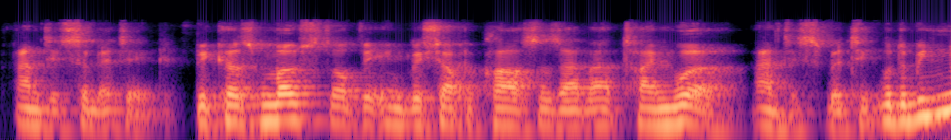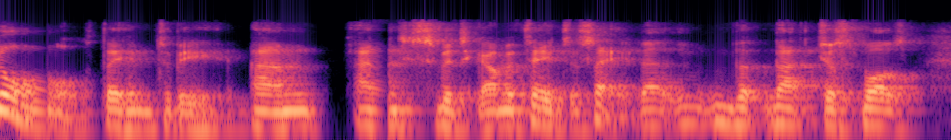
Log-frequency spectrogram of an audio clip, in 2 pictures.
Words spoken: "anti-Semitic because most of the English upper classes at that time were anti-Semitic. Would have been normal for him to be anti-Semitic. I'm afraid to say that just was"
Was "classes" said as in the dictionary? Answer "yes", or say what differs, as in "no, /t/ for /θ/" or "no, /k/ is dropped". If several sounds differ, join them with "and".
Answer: yes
